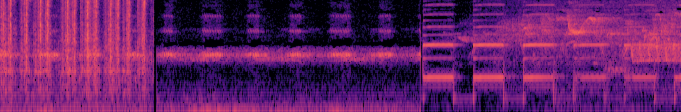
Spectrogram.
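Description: Electronic alarm-clock beeping: a high repeating beep, quickening then settling to about two beeps a second, gives way about four seconds in to a lower repeating beep pattern, about three a second, the wake-up signal.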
